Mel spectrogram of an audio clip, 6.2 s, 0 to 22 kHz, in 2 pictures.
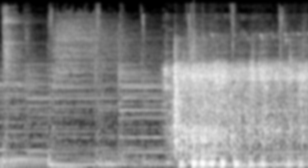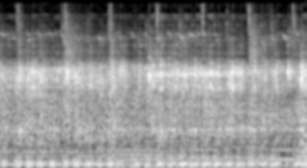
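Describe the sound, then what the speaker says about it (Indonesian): A 1996 Honda Astrea Grand motorcycle is kick-started after a short mechanical stroke, then catches and settles into a close, steady, pulsing idle. "Coba kita pakai starter kaki."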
